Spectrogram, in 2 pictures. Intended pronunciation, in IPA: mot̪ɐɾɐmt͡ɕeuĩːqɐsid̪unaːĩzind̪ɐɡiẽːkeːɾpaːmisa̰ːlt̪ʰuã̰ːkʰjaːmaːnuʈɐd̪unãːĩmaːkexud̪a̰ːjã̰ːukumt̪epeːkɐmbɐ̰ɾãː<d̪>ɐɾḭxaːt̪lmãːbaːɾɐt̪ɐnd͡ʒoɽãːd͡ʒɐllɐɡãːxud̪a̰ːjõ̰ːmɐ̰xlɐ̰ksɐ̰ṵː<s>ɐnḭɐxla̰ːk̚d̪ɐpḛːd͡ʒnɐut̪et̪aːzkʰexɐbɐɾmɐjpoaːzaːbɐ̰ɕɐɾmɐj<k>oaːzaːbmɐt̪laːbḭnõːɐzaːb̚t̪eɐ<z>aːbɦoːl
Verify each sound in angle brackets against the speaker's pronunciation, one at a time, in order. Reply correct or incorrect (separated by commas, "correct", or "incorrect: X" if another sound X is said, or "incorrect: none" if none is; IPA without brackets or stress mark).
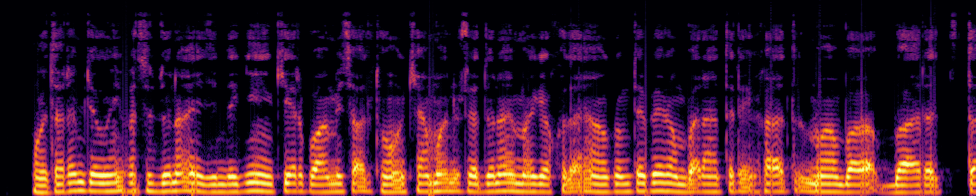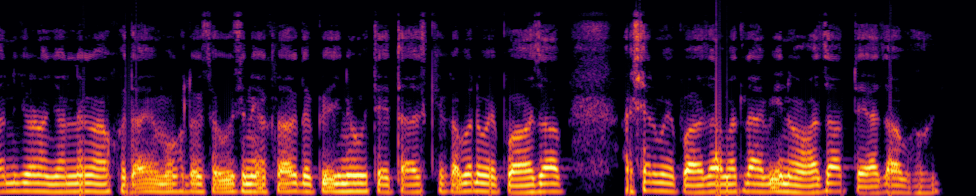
incorrect: t̪, correct, incorrect: p, correct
